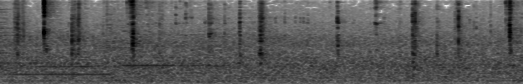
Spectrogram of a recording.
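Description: Someone chewing a mouthful of crunchy oiji (Korean pickled cucumber): a handful of sharp, irregular crunches over a steady low hiss.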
